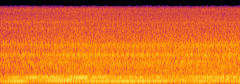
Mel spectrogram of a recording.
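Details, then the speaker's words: Suzuki Feroza carburetor engine, brought in for high fuel consumption, after the primary jet was enlarged: steady, even idle with a smooth low hum and no stumble or misfire; the earlier roughness is gone. "Kelihatannya sudah nggak ada anggregelnya ini"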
